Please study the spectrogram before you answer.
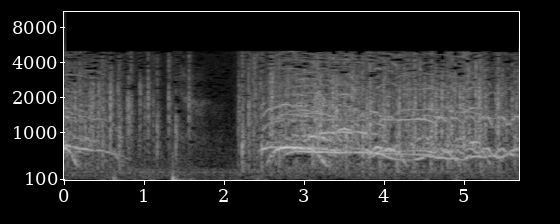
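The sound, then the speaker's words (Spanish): Applause for a birthday celebration, a dense patter of clapping mixed with tonal background sounds, dipping briefly before swelling again and continuing steadily. “Están los aplausos sonando.”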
